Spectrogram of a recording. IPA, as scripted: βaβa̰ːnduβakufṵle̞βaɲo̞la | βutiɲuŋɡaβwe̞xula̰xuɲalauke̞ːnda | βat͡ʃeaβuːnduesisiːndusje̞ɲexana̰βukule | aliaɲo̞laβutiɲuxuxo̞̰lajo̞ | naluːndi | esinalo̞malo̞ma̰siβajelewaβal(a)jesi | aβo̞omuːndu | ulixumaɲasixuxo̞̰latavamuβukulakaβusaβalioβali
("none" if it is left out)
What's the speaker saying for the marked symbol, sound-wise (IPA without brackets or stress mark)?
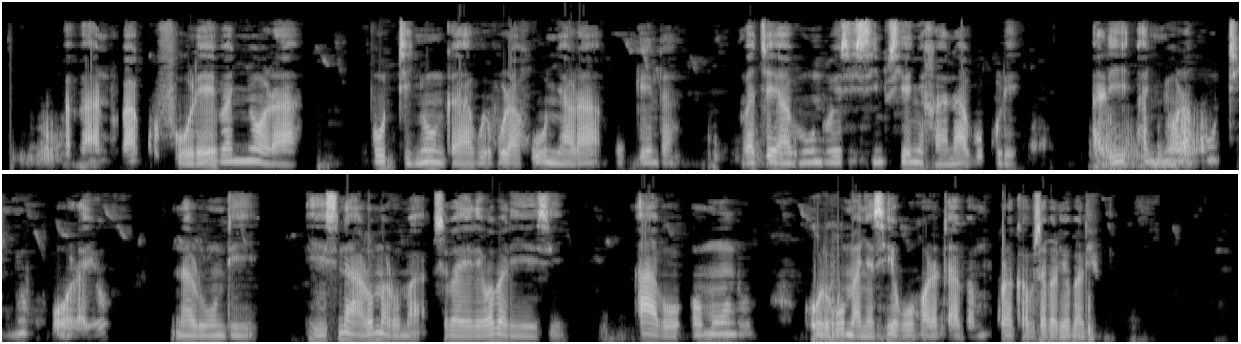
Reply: i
